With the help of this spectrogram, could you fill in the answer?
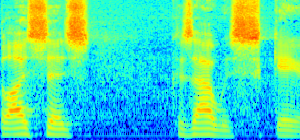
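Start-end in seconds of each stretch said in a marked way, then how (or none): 1.3-2.3 put-on Southern accent, pitched much lower. Retelling a scene, answering the other character's question in Blythe's southern accent. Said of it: "in his southern accent".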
